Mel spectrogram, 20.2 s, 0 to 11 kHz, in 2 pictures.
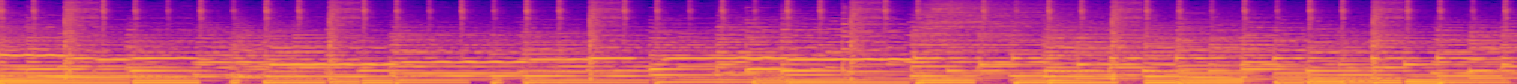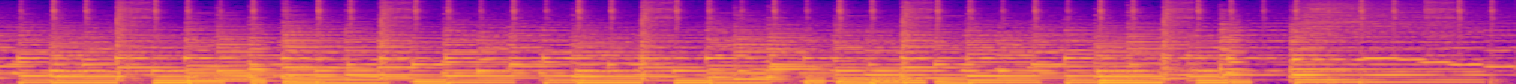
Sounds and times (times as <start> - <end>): Music: 0.0 - 20.2.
